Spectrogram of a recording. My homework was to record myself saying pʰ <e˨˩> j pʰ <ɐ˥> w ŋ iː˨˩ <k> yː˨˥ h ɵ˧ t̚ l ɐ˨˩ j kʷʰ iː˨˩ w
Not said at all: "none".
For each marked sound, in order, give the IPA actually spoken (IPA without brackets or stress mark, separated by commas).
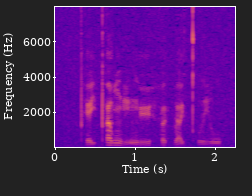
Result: e˨˩, ɐ˥, ŋ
